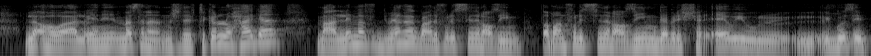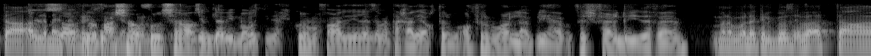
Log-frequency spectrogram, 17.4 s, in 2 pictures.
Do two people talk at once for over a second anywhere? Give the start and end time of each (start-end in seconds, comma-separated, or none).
8.9-10.2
